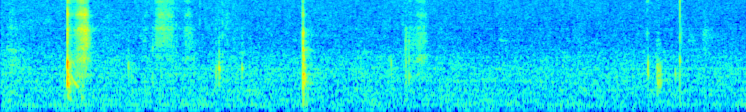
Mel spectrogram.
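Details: A few faint, sharp hiccup clicks at irregular intervals over quiet room noise, from a person with ongoing hiccups; hiccups.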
